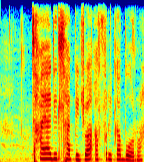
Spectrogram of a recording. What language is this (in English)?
Tswana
